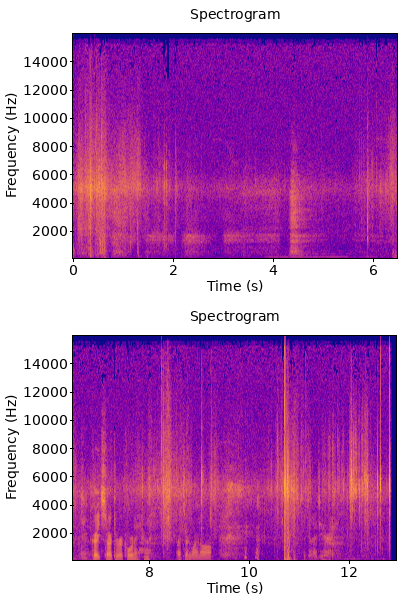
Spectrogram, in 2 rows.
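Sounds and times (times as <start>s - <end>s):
faint steady hum: 0.0s - 12.8s
person breathing hard: 0.6s - 5.1s, 9.4s - 9.9s.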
